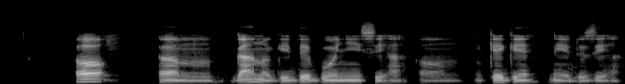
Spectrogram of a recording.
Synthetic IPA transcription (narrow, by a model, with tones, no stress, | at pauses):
ɔ˦˨ | m̩˨ɡa˨a˦nʊ˨ɡi˦de˦bʊ˨o˦ɲe˦i˦si˦ɦa˦ɔ˨m̩˦ŋ̩˨ke˦ɡe˦ne˨du˨zi˦ɦa˦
